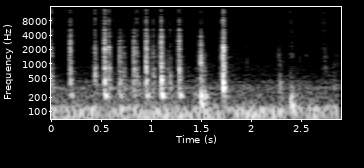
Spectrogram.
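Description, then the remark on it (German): A loose, wobbly plastic button for opening the armrest centre console in an iX car, clicked over and over: about a dozen sharp, rattly clicks in a quick, uneven burst, fairly loud, with no talking. “Und der Knopf oder die Taste, um dieses Ding zu öffnen, der klang so.”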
